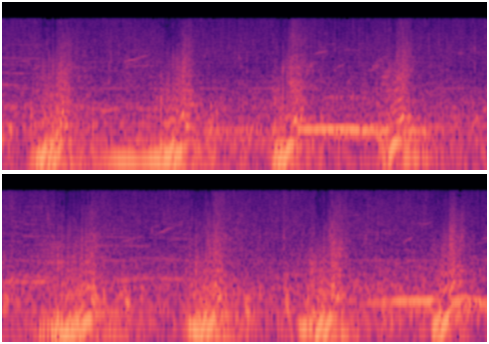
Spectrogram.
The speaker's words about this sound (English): Oh, I don't think there's any question that the most unique thing about humpback whales is their song.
